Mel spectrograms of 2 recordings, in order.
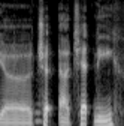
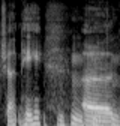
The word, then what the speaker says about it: Chetney: Laudna says because they discussed that maybe Chetney, not Chutney, he had I the love how I love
